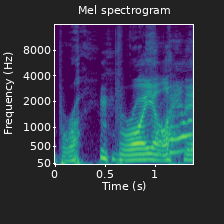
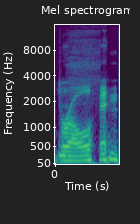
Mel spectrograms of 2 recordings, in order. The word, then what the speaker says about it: Brolin: I was kind of chuckling that you keep calling him Broylin instead of Brolin.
